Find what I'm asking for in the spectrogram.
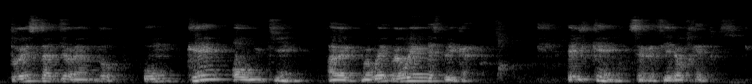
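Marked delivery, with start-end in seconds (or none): none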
